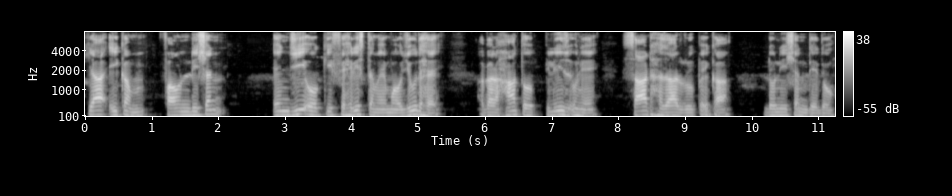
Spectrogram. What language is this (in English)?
Urdu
